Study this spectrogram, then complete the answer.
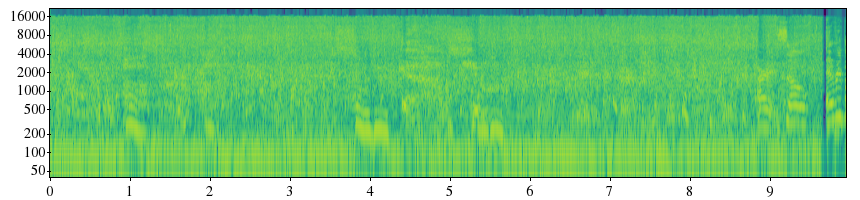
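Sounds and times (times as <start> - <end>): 
people splashing in a fountain: 0.0 - 9.7
speech: 3.9 - 9.9.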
